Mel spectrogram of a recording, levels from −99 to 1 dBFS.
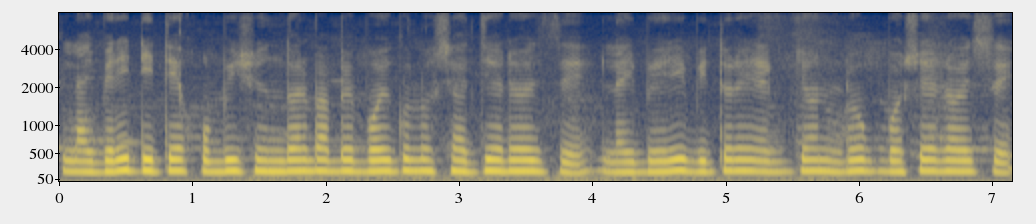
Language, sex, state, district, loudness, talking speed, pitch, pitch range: Bengali, female, Assam, Hailakandi, -14 LUFS, 100 wpm, 195 Hz, 185-195 Hz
